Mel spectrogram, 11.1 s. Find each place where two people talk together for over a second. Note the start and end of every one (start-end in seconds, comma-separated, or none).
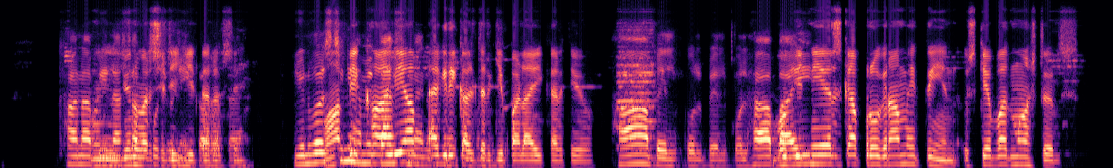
0.9-2.4, 3.2-5.1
